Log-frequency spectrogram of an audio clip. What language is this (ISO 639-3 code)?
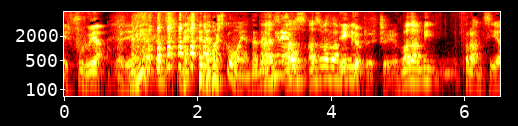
hun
